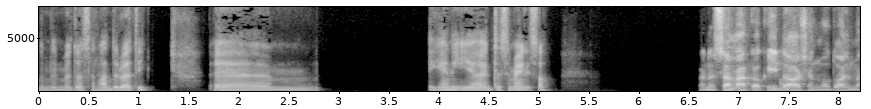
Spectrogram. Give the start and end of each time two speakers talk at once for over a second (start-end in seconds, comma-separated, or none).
none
